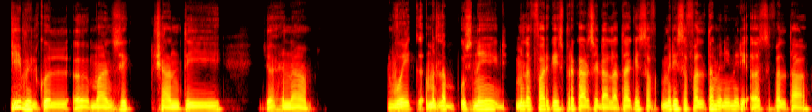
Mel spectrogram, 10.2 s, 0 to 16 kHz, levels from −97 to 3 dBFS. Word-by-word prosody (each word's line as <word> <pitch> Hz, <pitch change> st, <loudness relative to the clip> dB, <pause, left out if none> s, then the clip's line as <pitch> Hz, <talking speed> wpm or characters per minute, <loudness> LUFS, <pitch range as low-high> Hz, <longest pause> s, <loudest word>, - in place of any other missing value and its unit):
जी, 175 Hz, +2 st, +5 dB
बिल्कुल 115 Hz, -5 st, +3 dB, 0.2 s
अ, -, -, 0 dB, 0.3 s
मानसिक 110 Hz, +6 st, 0 dB, 0.3 s
शांति 85 Hz, +1 st, +1 dB, 1.0 s
जो 90 Hz, -, +2 dB
है 105 Hz, -3 st, -5 dB
ना, 85 Hz, +2 st, +2 dB, 1.1 s
वो 95 Hz, +4 st, +3 dB
एक 110 Hz, +1 st, -2 dB
मतलब– 105 Hz, +3 st, +1 dB
उसने 115 Hz, +1 st, +3 dB, 0.4 s
मतलब 115 Hz, -1 st, +2 dB
फ़र्क 115 Hz, +1 st, -1 dB
इस 120 Hz, +1 st, +2 dB
प्रकार 105 Hz, -3 st, +1 dB
से 105 Hz, -, -3 dB
डाला 80 Hz, -3 st, +1 dB
था 105 Hz, -, +2 dB
कि 115 Hz, +4 st, -1 dB
सफ 100 Hz, -5 st, -6 dB
मेरी 115 Hz, +6 st, +4 dB
सफलता 110 Hz, -1 st, 0 dB
में 115 Hz, -3 st, +2 dB
नहीं, 110 Hz, +1 st, 0 dB
मेरी 115 Hz, -1 st, 0 dB
असफलता 100 Hz, -6 st, -2 dB
105 Hz, 160 wpm, -23 LUFS, 95-115 Hz, 1.1 s, जी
